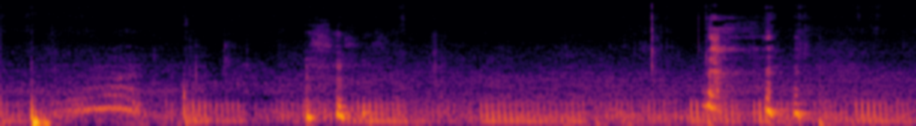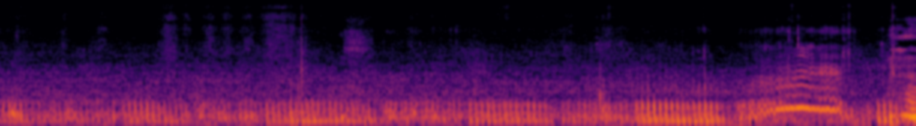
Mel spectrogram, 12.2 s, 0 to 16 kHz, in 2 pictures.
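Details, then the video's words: Female F2 Savannah cat welcoming her owners home from work indoors, purring steadily throughout with a few brief arched meows scattered over the purr, and a woman's voice briefly. "Cutest Good Morning Meows From Sweet Savannah Cat"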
